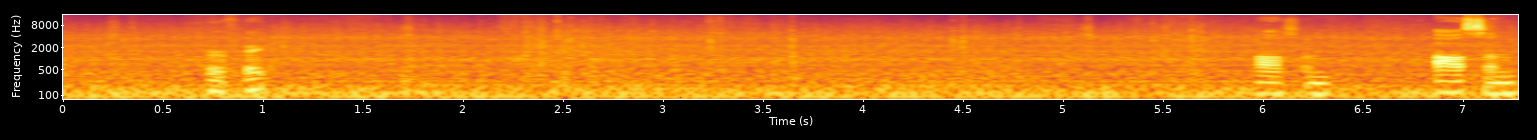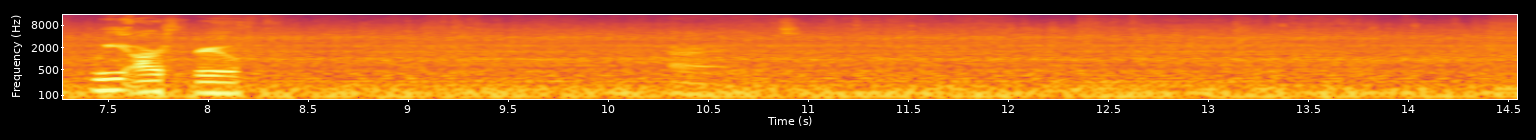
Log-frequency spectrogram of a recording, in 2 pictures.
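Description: A truck engine rumbles steadily as it drives through mud.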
